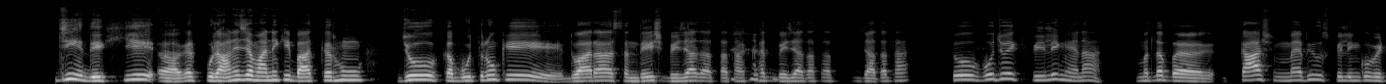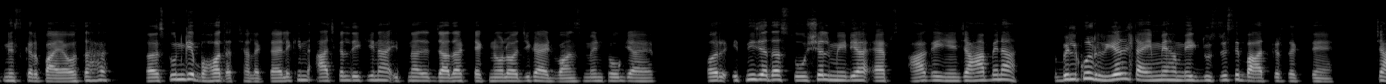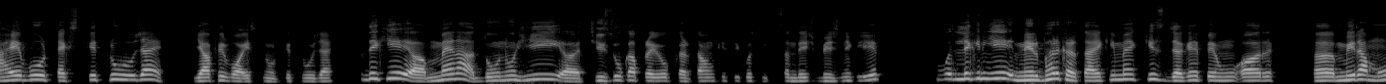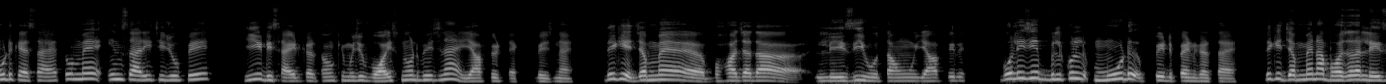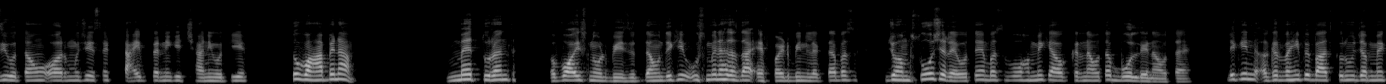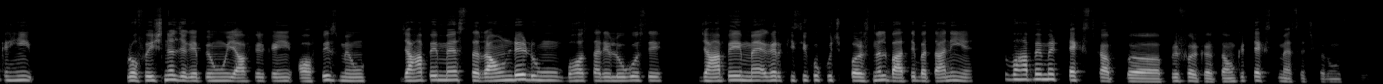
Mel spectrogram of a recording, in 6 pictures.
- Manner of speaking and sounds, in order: chuckle; in English: "फ़ीलिंग"; in English: "फ़ीलिंग"; in English: "विटनेस"; laughing while speaking: "होता"; in English: "टेक्नोलॉजी"; in English: "एडवांसमेंट"; in English: "रियल टाइम"; in English: "टेक्स्ट के थ्रू"; in English: "वॉइस नोट के थ्रू"; in English: "मूड"; in English: "डिसाइड"; in English: "वॉइस नोट"; in English: "टेक्स्ट"; in English: "लेज़ी"; in English: "मूड"; in English: "डिपेंड"; in English: "लेज़ी"; in English: "वॉइस नोट"; in English: "एफ़र्ट"; in English: "प्रोफ़ेशनल"; in English: "ऑफ़िस"; in English: "सराउंडेड"; in English: "पर्सनल"; in English: "टेक्स्ट"; in English: "प्रेफ़र"; in English: "टेक्स्ट मैसेज"
- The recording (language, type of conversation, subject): Hindi, podcast, वॉइस नोट और टेक्स्ट — तुम किसे कब चुनते हो?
